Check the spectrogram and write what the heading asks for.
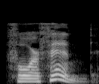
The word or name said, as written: forfend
